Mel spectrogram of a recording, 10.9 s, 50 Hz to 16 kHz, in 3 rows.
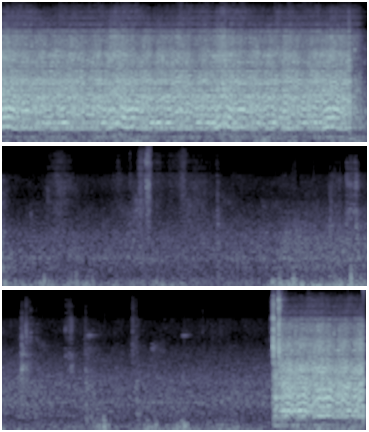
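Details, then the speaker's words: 1940 Mercury Eight flathead V8, sat since the 1970s, poor battery connections: starter churns, pauses, cranks again, never fires; spark present, valves suspected not sealing, compression test and head removal planned. "Well, shoot. Would have been cool to hear it fire for a second. Just don't think I'm going to get it to happen."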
